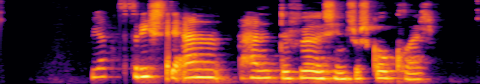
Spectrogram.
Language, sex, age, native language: Icelandic, female, 11, Icelandic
